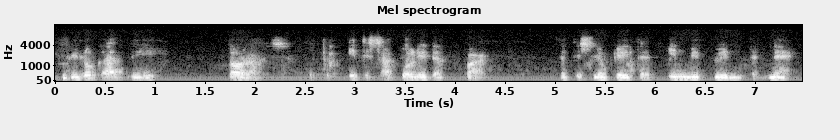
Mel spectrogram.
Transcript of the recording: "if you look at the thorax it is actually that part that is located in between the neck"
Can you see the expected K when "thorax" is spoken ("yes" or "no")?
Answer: no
